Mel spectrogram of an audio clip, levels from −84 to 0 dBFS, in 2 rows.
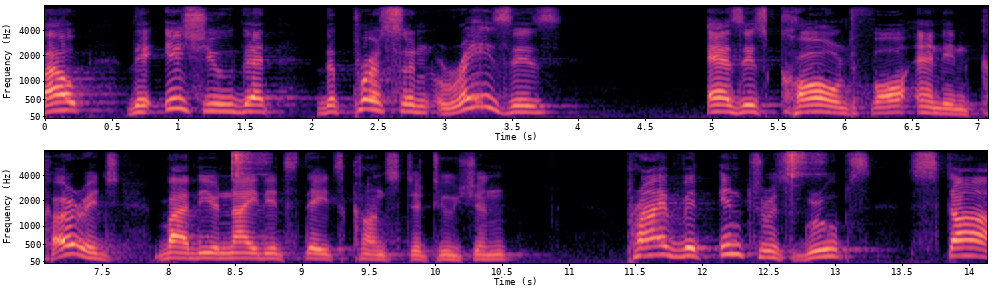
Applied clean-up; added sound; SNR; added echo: none; Rattle (instrument); 7 dB; none.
